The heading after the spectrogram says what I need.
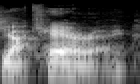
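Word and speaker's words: iacēre: difference here is that in the infinitive to lie down has a long e so it's yak ara to throw is a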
